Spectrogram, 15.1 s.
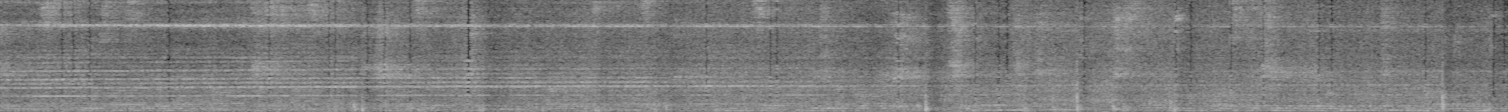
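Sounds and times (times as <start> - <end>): high wheel squeal: 0.0 - 10.0
train wheels rumbling on rail: 0.0 - 15.0.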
